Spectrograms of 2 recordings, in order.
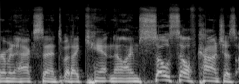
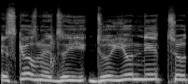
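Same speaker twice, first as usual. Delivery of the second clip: put-on fake French accent; 6 semitones higher than usual. Putting on an accent that a listener calls french, french accent. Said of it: "That was pretty French".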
